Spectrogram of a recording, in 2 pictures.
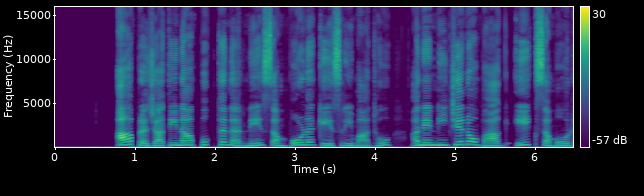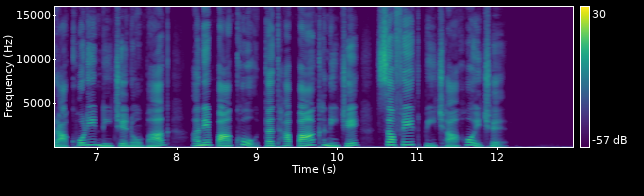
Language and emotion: Gujarati, neutral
